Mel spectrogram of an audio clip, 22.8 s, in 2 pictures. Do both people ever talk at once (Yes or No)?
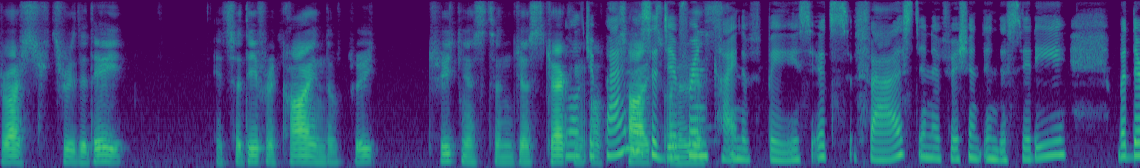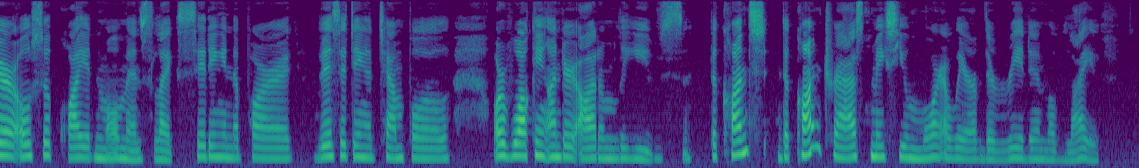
Yes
